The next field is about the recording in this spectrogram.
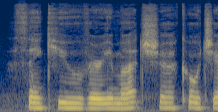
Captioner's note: speaking French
